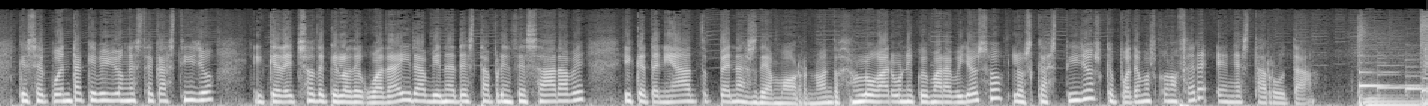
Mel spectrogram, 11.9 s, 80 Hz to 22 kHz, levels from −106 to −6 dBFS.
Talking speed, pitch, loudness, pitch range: 220 wpm, 205 Hz, -17 LUFS, 185-225 Hz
